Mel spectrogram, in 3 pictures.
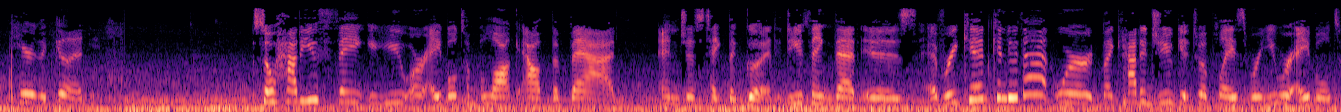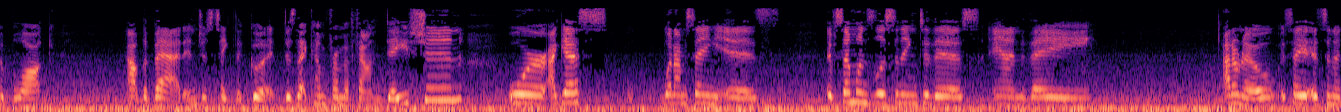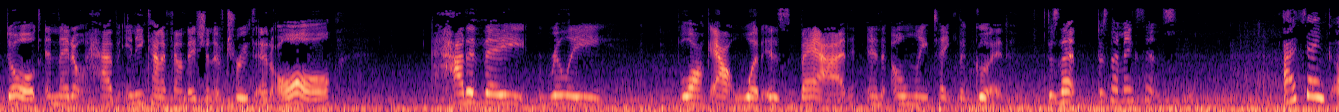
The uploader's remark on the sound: completely unedited and recorded from the car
